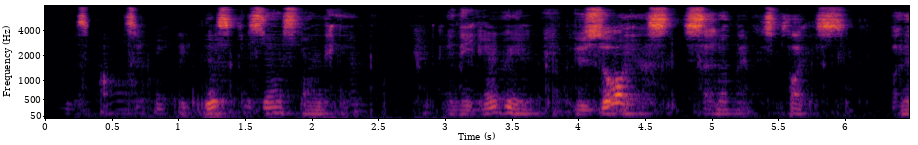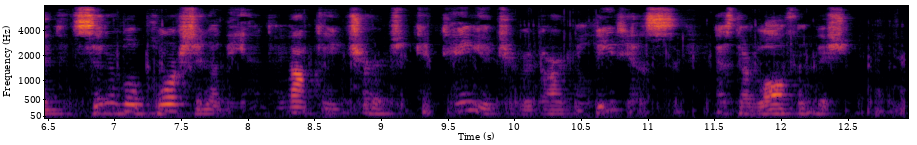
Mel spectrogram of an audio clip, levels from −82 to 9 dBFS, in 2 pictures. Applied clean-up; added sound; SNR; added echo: neural mask model DeepFilterNet 3.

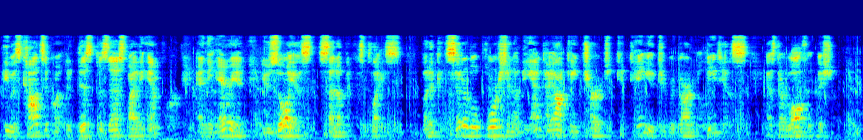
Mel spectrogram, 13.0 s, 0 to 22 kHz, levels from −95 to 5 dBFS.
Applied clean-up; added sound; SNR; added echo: neural separator model SepFormer DNS4.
